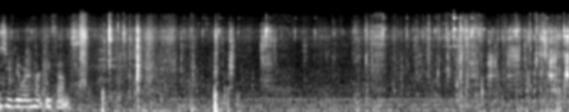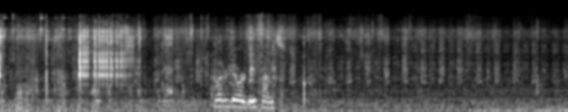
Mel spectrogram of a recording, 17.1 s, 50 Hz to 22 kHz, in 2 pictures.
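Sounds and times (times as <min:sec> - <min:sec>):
light clicks and jingles: 0:02.6 - 0:11.6.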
